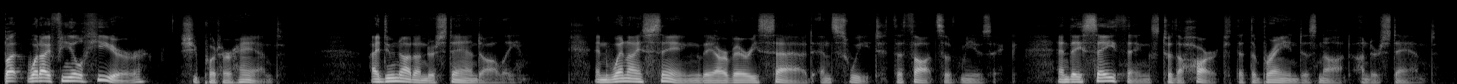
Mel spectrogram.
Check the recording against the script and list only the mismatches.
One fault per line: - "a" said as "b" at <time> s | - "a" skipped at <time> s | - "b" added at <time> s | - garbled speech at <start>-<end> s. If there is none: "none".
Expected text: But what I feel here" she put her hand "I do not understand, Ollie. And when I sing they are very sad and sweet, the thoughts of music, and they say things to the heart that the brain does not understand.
none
